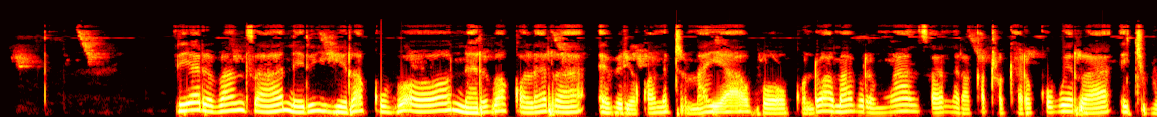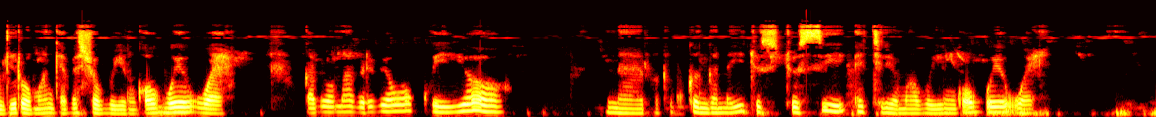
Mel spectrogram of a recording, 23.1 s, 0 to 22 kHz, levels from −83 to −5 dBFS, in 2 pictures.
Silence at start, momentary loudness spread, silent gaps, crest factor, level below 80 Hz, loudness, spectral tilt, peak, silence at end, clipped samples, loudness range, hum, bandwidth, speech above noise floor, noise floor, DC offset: 0.15 s; 15 LU; none; 14 dB; -50 dBFS; -14 LUFS; -4.5 dB/octave; 0 dBFS; 0 s; under 0.1%; 7 LU; none; 9.6 kHz; 53 dB; -66 dBFS; under 0.1%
